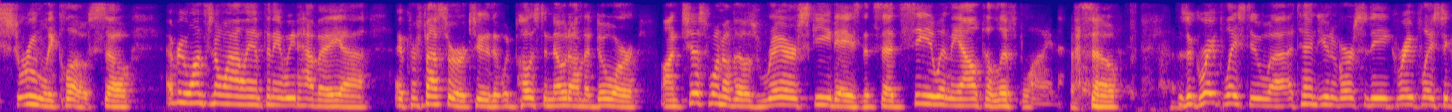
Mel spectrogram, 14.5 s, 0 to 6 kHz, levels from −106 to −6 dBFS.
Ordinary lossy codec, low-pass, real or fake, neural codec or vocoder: AAC, 48 kbps; 5.4 kHz; fake; codec, 16 kHz, 4 kbps, X-Codec, HuBERT features, trained on balanced general audio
